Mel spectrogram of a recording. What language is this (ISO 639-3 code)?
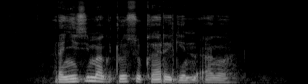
luo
